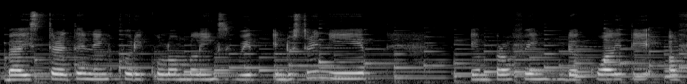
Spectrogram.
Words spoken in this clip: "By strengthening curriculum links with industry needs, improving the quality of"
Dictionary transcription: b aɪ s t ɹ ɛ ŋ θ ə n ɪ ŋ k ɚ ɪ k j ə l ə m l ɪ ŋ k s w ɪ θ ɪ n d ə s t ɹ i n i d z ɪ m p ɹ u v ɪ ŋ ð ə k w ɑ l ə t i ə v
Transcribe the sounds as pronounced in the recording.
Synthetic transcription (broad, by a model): b aɪ s t ɹ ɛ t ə n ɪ ŋ k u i k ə l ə m l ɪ ŋ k s w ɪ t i n d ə s t ɹ i n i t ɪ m p ɹ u f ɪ ŋ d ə k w ɑ l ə t i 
